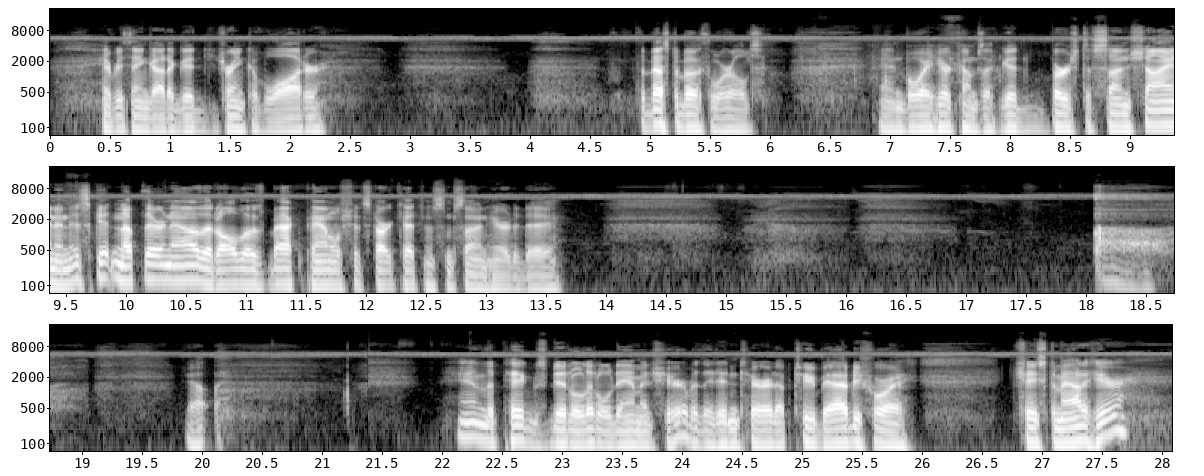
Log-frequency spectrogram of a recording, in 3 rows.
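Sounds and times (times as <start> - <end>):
crickets chirring: 0.0 - 28.0.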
